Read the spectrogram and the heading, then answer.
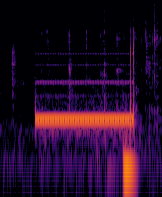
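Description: A steady, loud telephone dial tone hums for about one and a half seconds, then cuts off with a short low blip, as if a key were pressed. No one speaks.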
